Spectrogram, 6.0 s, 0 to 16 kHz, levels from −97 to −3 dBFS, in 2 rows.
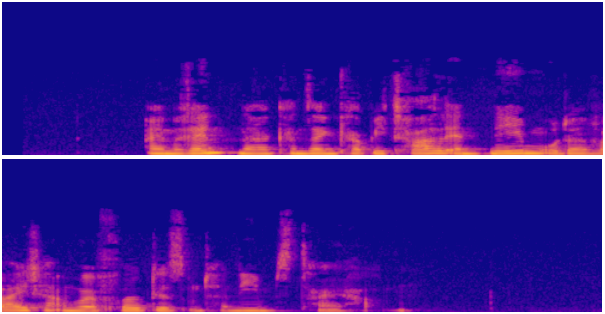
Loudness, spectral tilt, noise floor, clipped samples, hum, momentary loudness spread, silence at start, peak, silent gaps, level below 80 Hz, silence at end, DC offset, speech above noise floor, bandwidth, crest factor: -29 LUFS; -6.5 dB/octave; -78 dBFS; under 0.1%; none; 12 LU; 0.7 s; -14 dBFS; none; -84 dBFS; 1 s; under 0.1%; 50 dB; 9 kHz; 18 dB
